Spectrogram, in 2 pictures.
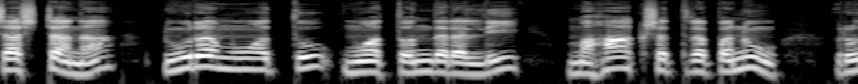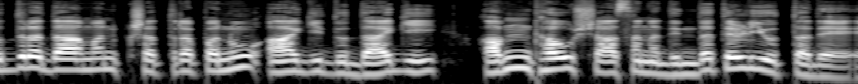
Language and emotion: Kannada, neutral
